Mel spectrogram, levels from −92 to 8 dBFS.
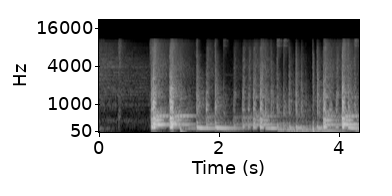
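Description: From start to finish the music carries plainly audible codec damage, likely Nellymoser compression, fitting a rate around 44 kbps. That Flash-era codec spends a fixed bit budget on short blocks and fills starved bands with noise, leaving a rough, hissy, smeared coating.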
